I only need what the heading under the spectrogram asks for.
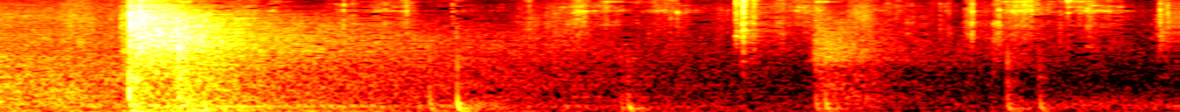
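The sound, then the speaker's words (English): Heavy metal prison doors slam shut, one loud booming clang followed by four lighter, evenly spaced clanks with a faint metallic jangle, echoing, with no talking. “You can't tell from all the doors closing.”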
